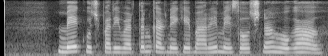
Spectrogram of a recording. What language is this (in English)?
Hindi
